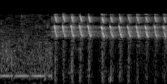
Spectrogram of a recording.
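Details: Cililin song used for training songbirds such as the white-rumped shama: a fast series of high, double-toned chirps repeated about ten times a second, after a brief low tone and background noise.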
